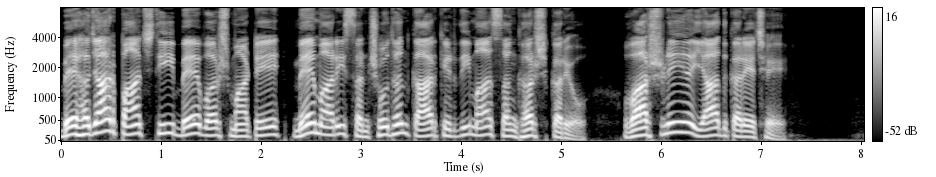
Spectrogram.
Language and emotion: Gujarati, neutral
